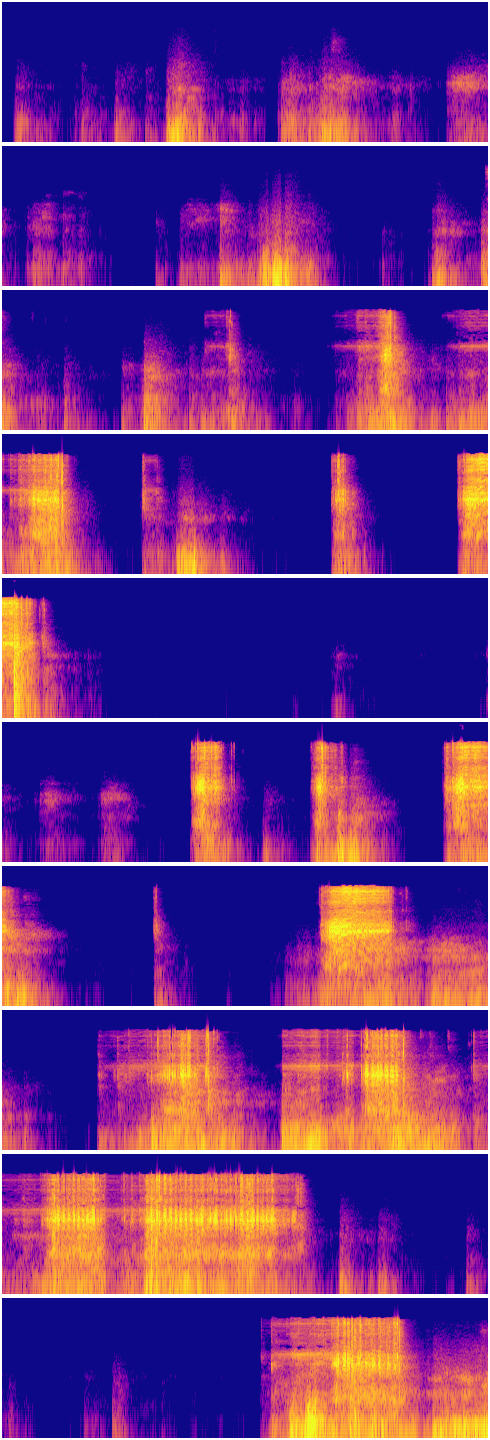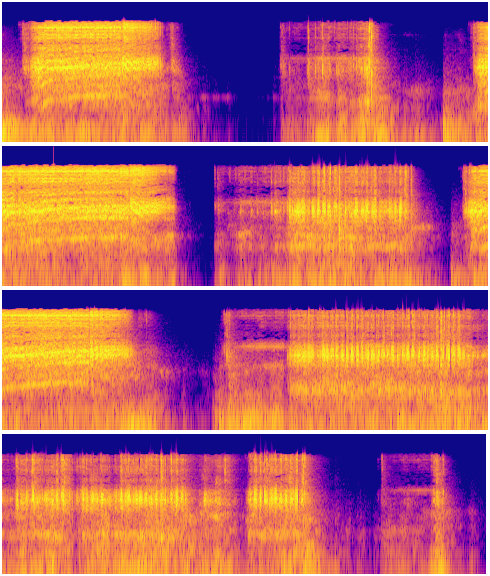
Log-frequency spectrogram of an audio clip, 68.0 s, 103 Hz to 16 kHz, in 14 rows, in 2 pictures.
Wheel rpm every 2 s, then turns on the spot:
0, 0, 0, 0, 0, 0, 0, 0, 0, 20, 0, 0, 0, 0, 0, 0, 10, 10, 10, 10, 20, 0, 0, 0, 50, 0, 50, 50, 20, 70, 10, 20, 20, 0.
38-42 60-66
